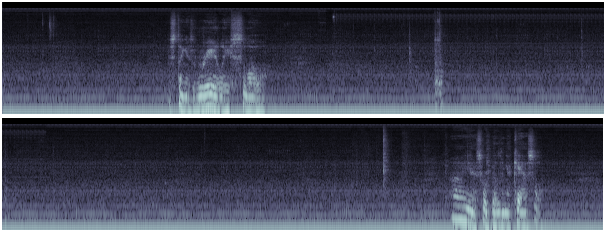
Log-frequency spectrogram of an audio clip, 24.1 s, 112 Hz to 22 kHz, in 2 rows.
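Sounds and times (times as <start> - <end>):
low electrical hum of computer: 0.0 - 24.0
faint clicks: 0.5 - 1.2.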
